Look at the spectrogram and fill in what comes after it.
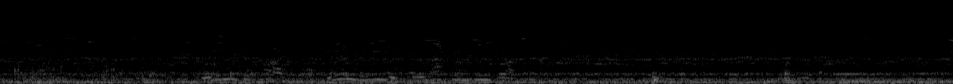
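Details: Swarm of honey bees found by a rain gauge and being collected into a box: a dense, steady droning hum fills the whole stretch, with faint voices in the background.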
